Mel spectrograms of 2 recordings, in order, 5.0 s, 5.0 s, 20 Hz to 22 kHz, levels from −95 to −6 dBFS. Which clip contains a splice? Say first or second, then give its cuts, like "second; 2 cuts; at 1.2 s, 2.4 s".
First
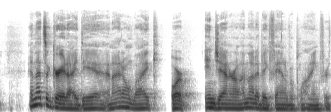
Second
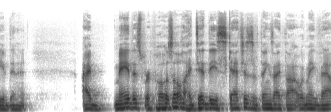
first; 1 cut; at 2.5 s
